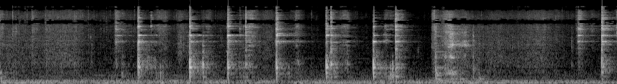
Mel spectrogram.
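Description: Metal spoon scraping and tapping against metal pans while emptying a small pan of hot oil tempering onto poha chivda. The sound is a series of sharp, ringing clinks that starts about a second in, with a rustling scrape through the flattened rice partway through.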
